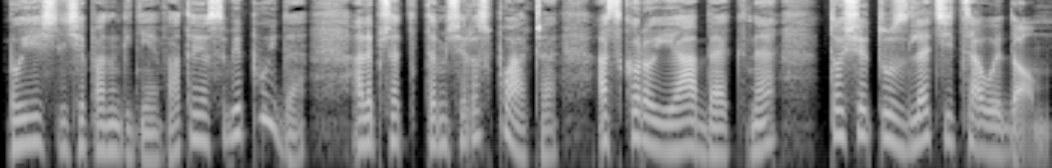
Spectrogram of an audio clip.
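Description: Impish sixteen-year-old girl played by a male reader, talkative and theatrical, pitched up and very animated, for an audiobook. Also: normal speed, no echo, clean studio sound. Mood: pleading. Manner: lively, emphatic, theatrical. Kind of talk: audiobook character dialogue.

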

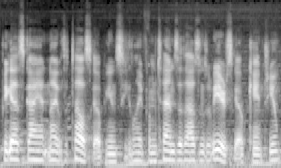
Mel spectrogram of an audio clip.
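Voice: mid-range voice, quick pace, faint music behind. A let's player reading visual novel text aloud in an informal way, stumbling over words and dropping in casual asides.

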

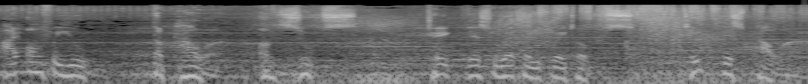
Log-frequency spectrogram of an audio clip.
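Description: A man's voice: medium pitch, big pitch swings, slow. A man acting a mighty, solemn old king of the gods in a game cutscene, with a grand, commanding manner. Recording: loud music behind.

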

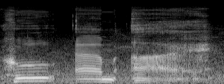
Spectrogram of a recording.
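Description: An actor playing a weary, urbane old spymaster in a video game, musing theatrically and cryptically in drawn-out phrases. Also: male voice, medium pitch, wildly swooping pitch, noisy background, full character voice. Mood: solemn, cryptic. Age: older. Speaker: mysterious spymaster. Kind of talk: video game cutscene dialogue and narration.

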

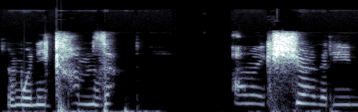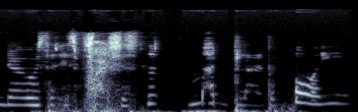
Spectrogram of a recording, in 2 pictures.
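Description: A woman reading aloud and voicing a cruel, deranged male dark wizard who sneers and hisses, in a dull, dry recording. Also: steady tone, moderate pace, no echo. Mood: sneering. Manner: shrill, sneering, hissing. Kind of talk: amateur fan fiction reading. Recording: dull muffled sound.

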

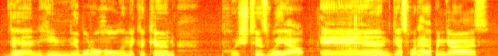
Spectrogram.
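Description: A man's voice: a little high, expressive, a little slow, a little mellow, a little hiss or hum. Man teaching informally, in simple words. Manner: explains step by step in simple words. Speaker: schoolteacher host. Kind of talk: read-aloud and informal lesson addressed to children and parents. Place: inside a small plastic-sheeted wooden greenhouse.

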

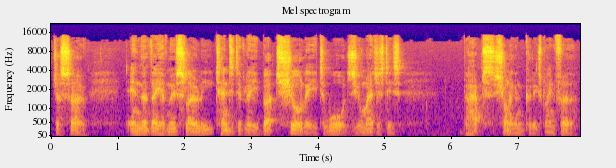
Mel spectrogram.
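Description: An actor playing a grave, courteous palace lieutenant in a radio drama, measured and formal in manner. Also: male voice, deep voice, a bit bright, slightly rough. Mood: deferential.

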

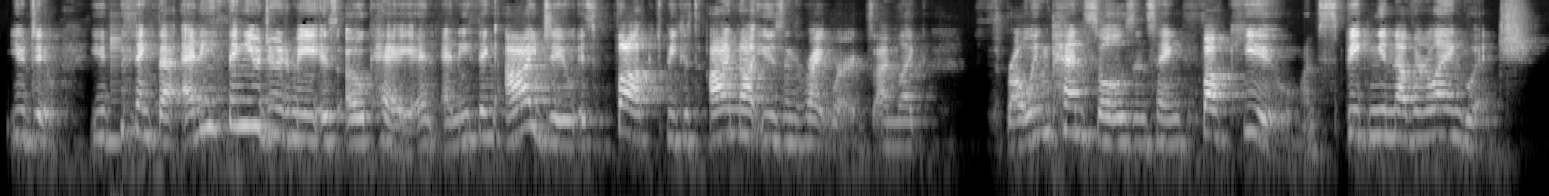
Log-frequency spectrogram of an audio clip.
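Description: A woman performing a dramatic monologue as a furious young ex-waitress, ranting fast and swearing. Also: a little high, a bit bright, lightly acted. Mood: angry. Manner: angry, rapid, profane ranting. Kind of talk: live contemporary dramatic monologue.

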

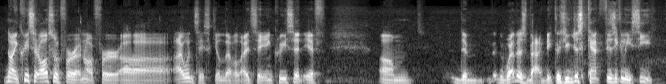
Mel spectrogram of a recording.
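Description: A man's voice: medium pitch, a little fast. A middle-aged man in a casual panel discussion about driving, explaining at length and often restarting sentences, on a video call from a home study. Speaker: motoring panelist.

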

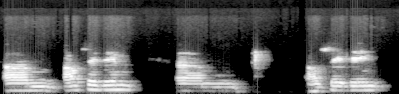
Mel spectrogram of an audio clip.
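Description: A man's voice: medium pitch, steady tone, extremely slow. A man in his twenties with a Turkish accent, practicing a German speaking exam with many hesitations. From Turkey. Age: 20s. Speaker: language learner. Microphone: video call. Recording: tinny phone-like online call.

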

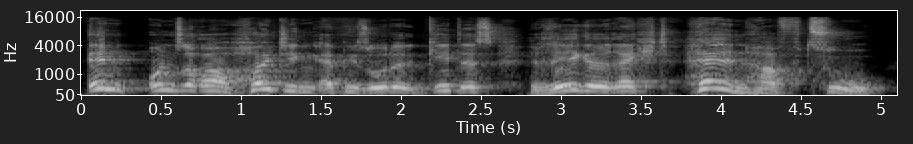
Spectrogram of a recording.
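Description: A man's voice: sits high, very animated, measured pace. A young man hosting a scripted review to camera from his living room. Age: young adult. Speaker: host. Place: small living room, on a sofa. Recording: echoey room, camera mic.

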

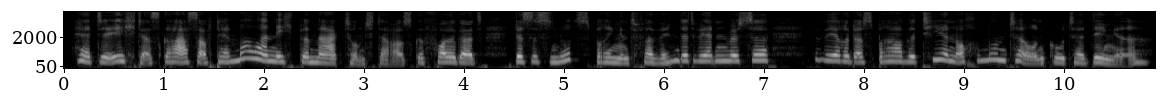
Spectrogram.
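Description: A woman's voice: a little high, animated, takes it slowly, no echo, studio quality. A woman voicing an earnest, foolish small-town male mayor in a storybook, solemn and self-important. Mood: contrite, solemn.

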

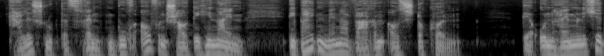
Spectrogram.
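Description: A man's voice: low voice, dark tone, breathy edge, dry recording, studio quality. A man narrating a scripted children's radio play as a storyteller.

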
